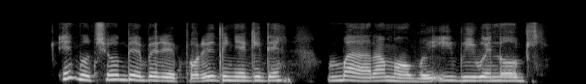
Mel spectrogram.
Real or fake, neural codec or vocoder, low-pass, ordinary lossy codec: fake; codec, 16 kHz, 2 kbps, X-Codec, HuBERT features, trained on general audio; 7.2 kHz; none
